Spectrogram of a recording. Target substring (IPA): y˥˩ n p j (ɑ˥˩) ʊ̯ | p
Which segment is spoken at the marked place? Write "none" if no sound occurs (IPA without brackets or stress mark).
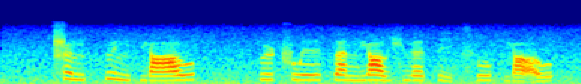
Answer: ɑ˧˥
